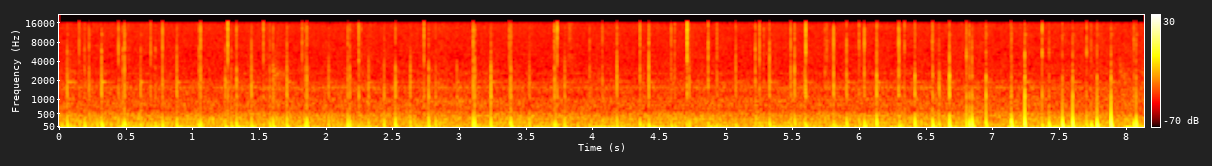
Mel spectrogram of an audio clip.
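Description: A small, heavy, faceted glass tumbler partly filled with water is held in both hands close to the mic while fingertips and nails tap around its sides. Rapid, irregular taps make short, dry clicks with a soft low thump and bright tick edges, growing a little louder toward the end.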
